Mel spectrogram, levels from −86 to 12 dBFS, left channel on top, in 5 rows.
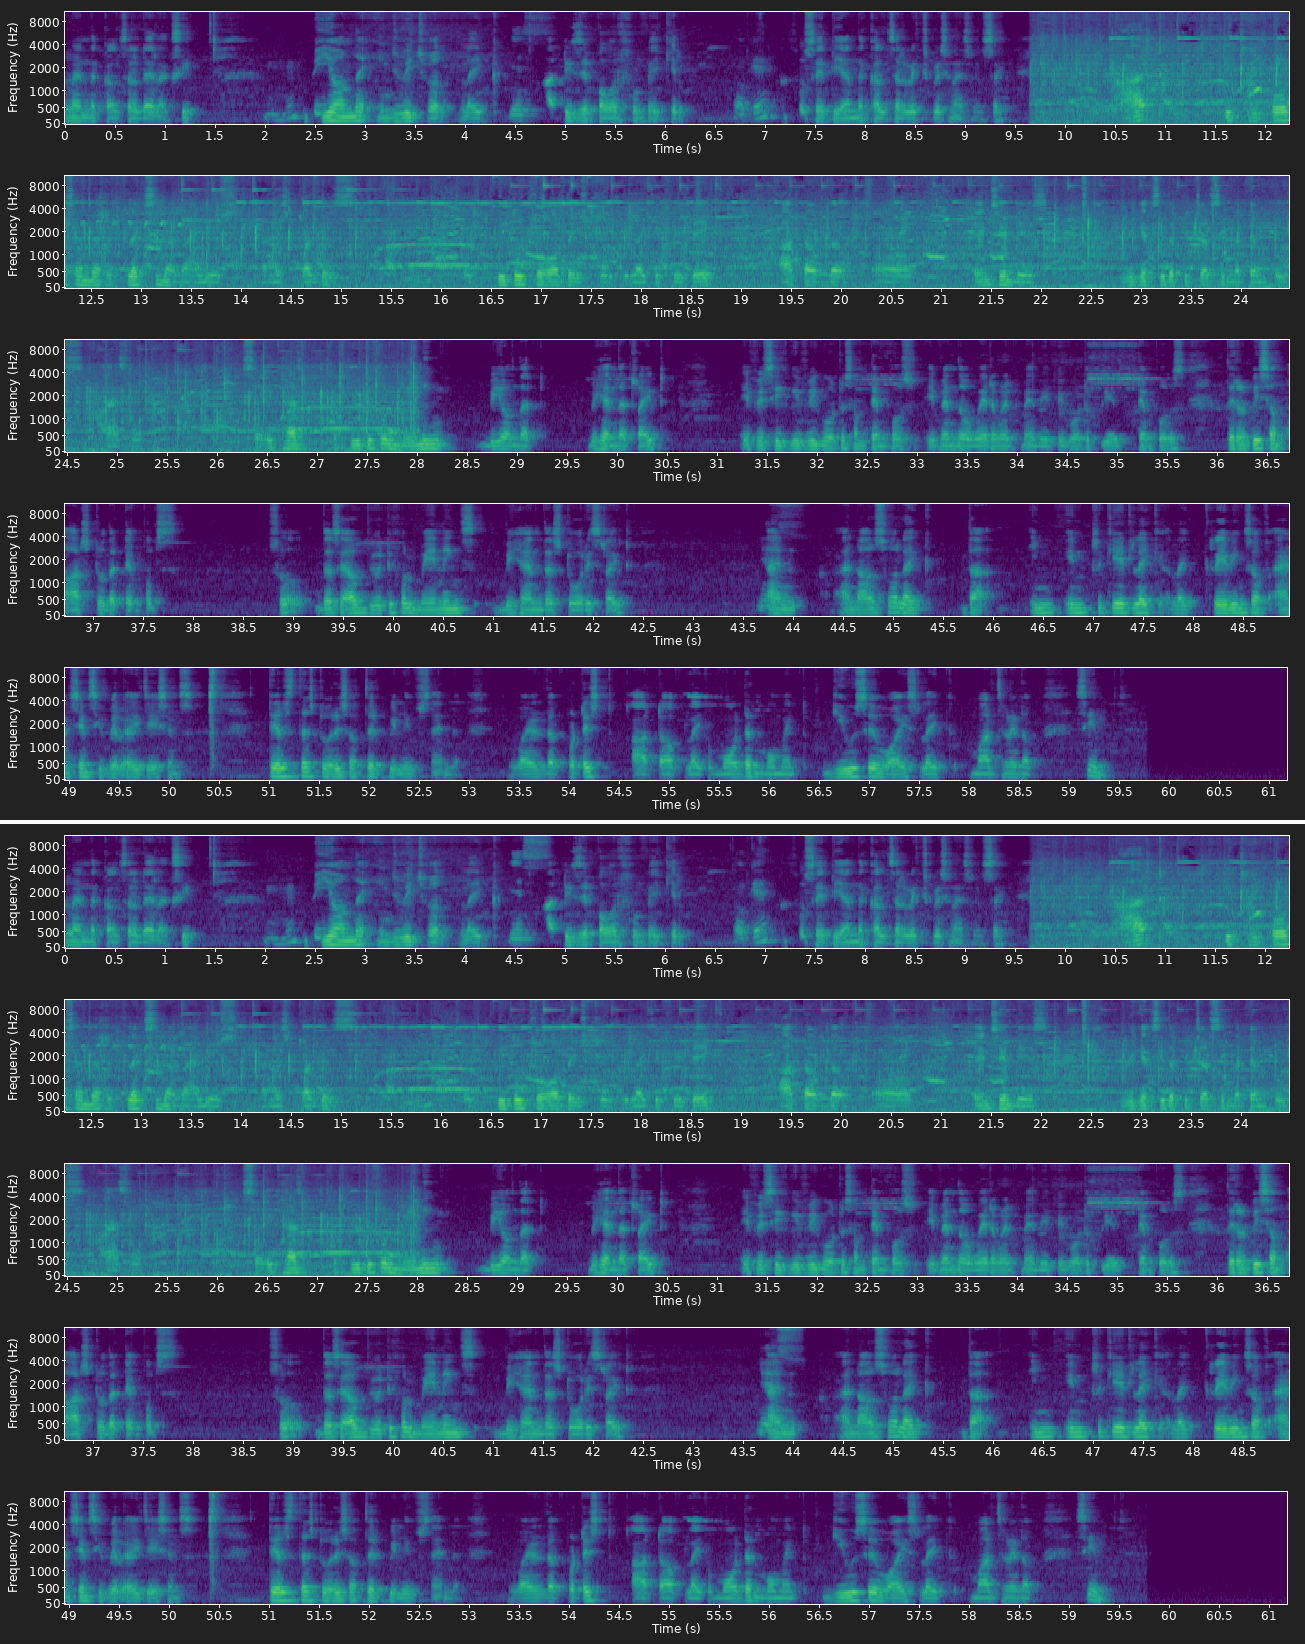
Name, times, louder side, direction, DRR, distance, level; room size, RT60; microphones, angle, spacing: voice 1, 0.0-1.8 2.5-4.2 4.8-6.2 7.3-9.6 10.0-10.2 10.5-11.0 11.6-15.2 16.2-18.8 19.4-20.8 21.3-22.1 22.4-25.3 25.8-25.9 26.3-28.3 28.6-29.2 29.7-30.5 31.2-37.8 38.8-42.4 43.7-44.0 44.4-45.4 45.8-46.0 46.4-50.7 51.0-53.1 53.4-54.3 54.6-56.3 56.5-57.7 58.0-59.4, equal, ahead, 0.8 m, -25 dB
voice 2, 2.0-2.4 4.4-4.8 6.7-7.1 15.6-16.0 43.6-43.9, right 3 dB, 80° right, 1.6 m, -35 dB
sound 1, 9.6-28.0, left 3 dB, 20° left, 1.3 m, -28 dB
19.5 x 6.9 x 3.1 m
head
